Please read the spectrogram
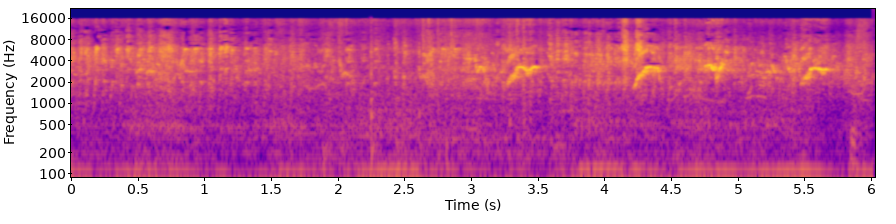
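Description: Budgerigars calling: scattered short chirps and rising squawks, the clearest ones in the second half, over a low steady hum.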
